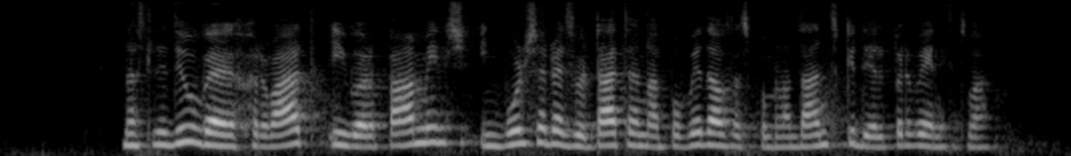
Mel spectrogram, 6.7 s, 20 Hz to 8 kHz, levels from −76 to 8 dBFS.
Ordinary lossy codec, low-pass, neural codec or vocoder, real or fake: none; none; codec, 16 kHz, 1 kbps, X-Codec, HuBERT features, trained on LibriSpeech; fake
